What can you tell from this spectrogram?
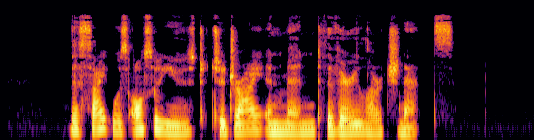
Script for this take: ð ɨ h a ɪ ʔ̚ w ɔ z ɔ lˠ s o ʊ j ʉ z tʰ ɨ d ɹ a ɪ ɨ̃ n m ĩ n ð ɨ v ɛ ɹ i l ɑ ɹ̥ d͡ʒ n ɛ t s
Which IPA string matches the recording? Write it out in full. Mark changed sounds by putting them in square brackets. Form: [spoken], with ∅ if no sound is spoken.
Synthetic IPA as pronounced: ð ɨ [s] a ɪ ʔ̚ w [ʌ] z ɔ lˠ s o ʊ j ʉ z tʰ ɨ d ɹ a ɪ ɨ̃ n m [ɛ̃] n ð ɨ v ɛ ɹ i l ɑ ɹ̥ d͡ʒ n ɛ t s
